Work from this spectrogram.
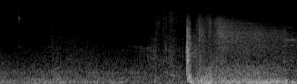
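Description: A tank gun in World of Tanks fires a single sharp, booming shot partway through, with a rolling echo and rumble trailing after it over a low engine drone.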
